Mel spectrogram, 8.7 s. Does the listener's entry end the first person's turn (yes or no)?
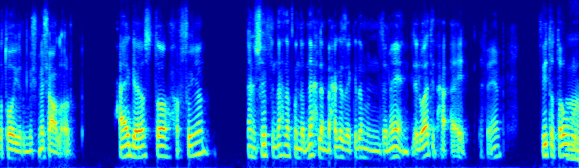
no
